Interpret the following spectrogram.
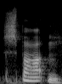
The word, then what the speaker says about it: Spaten: Okay, so Or German pronunciation, Spartan. Spaten. But we're in Starbridge, so Yeah, Spaten.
